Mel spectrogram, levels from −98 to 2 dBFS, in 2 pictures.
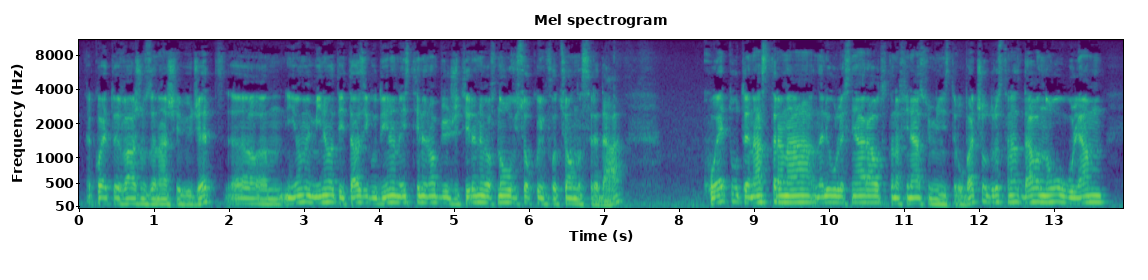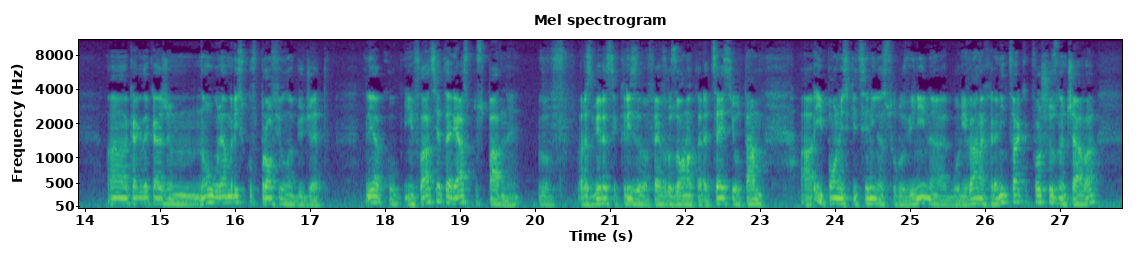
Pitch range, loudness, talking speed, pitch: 90-125 Hz, -22 LUFS, 155 wpm, 105 Hz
